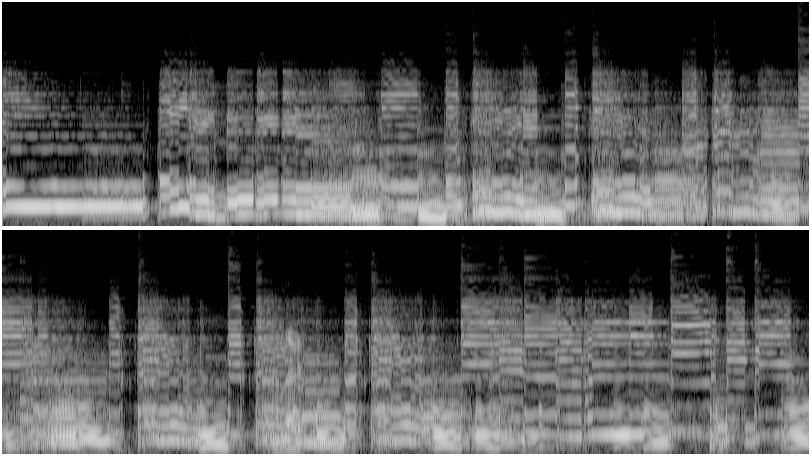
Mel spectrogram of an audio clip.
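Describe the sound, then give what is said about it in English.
An electric guitar played through a small Boss amp with a gritty, slightly distorted tone, strumming chords and picking melodic lines steadily for about twenty seconds with no talking. “Or we're going into this little Boss amp over here.”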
